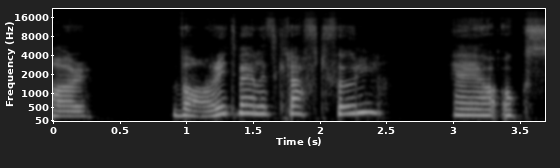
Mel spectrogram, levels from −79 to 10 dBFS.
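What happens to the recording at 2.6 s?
At 2.55 s the speech briefly stalls, through about 2.61 s. This is a short stall from a late packet. A packet arrived after it was due, so the jitter buffer ran dry. The receiver held the last sound for 26 ms while it waited. Then playback resumed from the same point. Nothing is lost, but everything after is 26 ms later. You hear one sound drawn out slightly, with a faint buzzy or flattened quality.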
